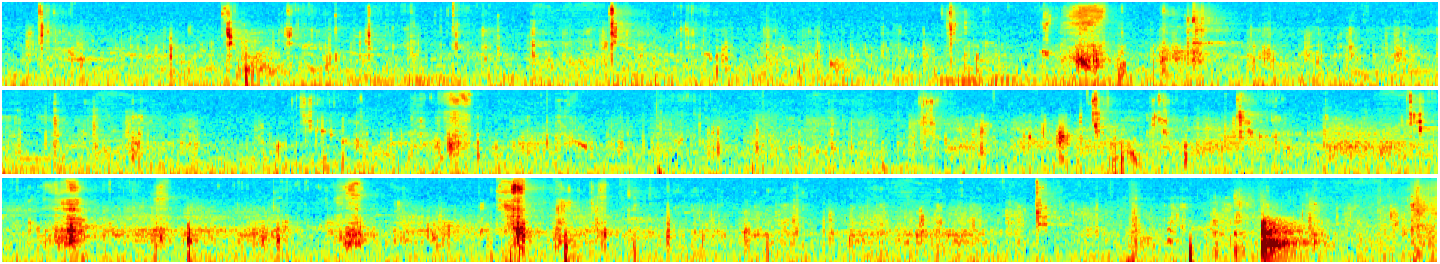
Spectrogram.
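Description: A person chewing and biting grilled skewered street food close to the microphone, with irregular sharp mouth clicks all through.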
